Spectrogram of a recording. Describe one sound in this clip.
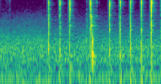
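A metal tool taps sharply against metal several times.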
